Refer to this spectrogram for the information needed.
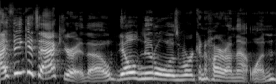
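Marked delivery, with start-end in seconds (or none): none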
